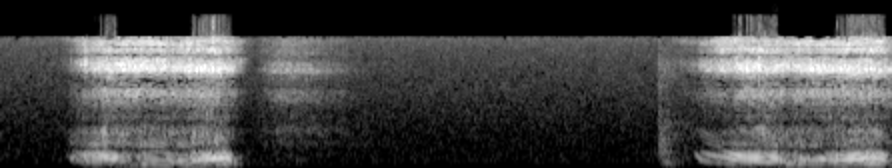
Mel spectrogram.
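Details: Snoring during sleep: loud coarse inspiratory snores with a fluttering buzz, quieter exhalation between; two snores about four seconds apart.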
